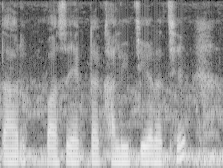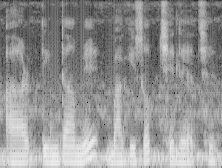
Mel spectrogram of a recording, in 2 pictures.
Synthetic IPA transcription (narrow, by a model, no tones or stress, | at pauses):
t̪aɾ | paseek̚ʈakʰalit͡ʃejəɾət͡ʃʰɛ | a̰ɾt̪inʈamebakisəb̚t͡ʃʰelḛə̰t͡ʃʰɛ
